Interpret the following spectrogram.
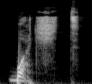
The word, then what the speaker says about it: watched: So ed is on the line and it is pronounced t. So we are looking for t. Now you might be wondering, why is ed pronounced as t? Now please note this. The ed is a past tense marker. It indicates past tense, and so it has 3 different sounds. 1, t, as in watched, as in washed, as in kissed.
